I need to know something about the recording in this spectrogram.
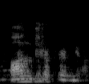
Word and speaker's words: entrepreneur: yeah, it's entrepreneur. The R at the end is silent.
